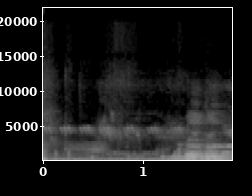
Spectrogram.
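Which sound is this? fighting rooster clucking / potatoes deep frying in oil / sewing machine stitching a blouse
fighting rooster clucking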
